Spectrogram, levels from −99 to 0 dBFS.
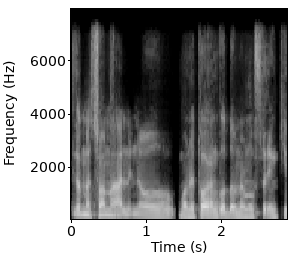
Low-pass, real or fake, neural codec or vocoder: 7.2 kHz; fake; codec, 16 kHz, 1 kbps, X-Codec, HuBERT features, trained on balanced general audio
